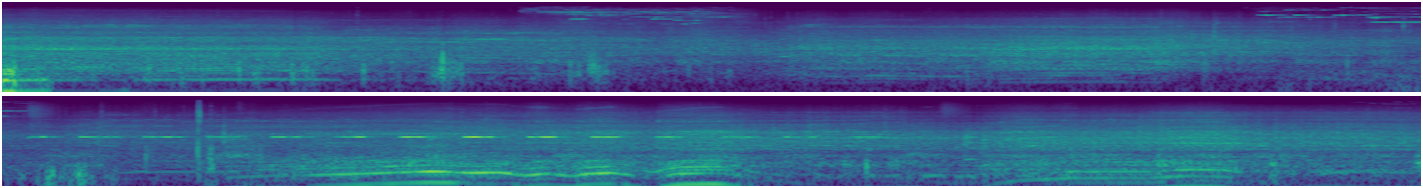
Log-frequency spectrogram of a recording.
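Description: Garbage truck engine running, growing louder in surges through the second half. A regular beeping warning alarm sounds through the middle stretch.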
